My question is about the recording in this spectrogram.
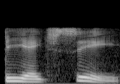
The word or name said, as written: BHC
